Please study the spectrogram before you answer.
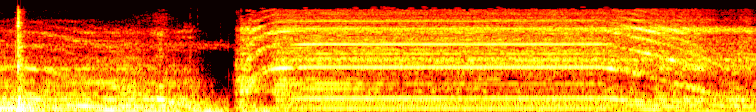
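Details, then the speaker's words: Lippert RV slide-out motor spins up to a steady high whir with no load change, then winds down; it turns freely because a gearbox gear is stripped and the slide doesn't move. Repaired by replacing the gear rather than the whole motor. "i pushed the button and you could hear the motor spinning and nothing what happened here i'll show you what it sounded like it's like spinning and spinning nothing is the same"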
